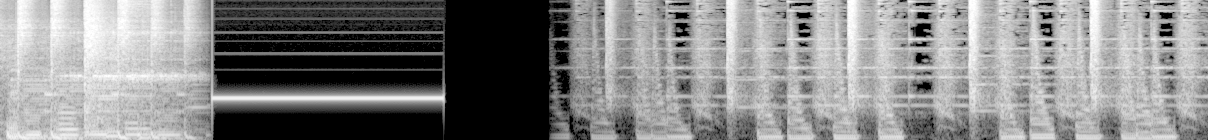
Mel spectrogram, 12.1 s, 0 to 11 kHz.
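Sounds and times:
background music with strong beat: 0.0 - 2.1, 6.0 - 12.0.

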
